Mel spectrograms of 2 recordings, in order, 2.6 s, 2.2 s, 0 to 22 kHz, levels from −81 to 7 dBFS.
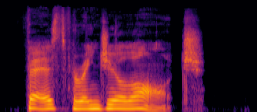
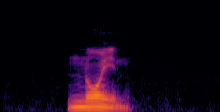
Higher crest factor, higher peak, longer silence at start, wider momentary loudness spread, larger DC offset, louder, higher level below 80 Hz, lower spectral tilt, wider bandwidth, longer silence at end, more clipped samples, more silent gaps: second, 12 dB vs 20 dB; first, 0 dBFS vs -6 dBFS; second, 0.3 s vs 0.7 s; second, 9 LU vs 21 LU; neither; first, -12 LUFS vs -22 LUFS; first, -46 dBFS vs -56 dBFS; second, -6 dB/octave vs -9 dB/octave; first, 14 kHz vs 4 kHz; second, 0.55 s vs 0.9 s; neither; neither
